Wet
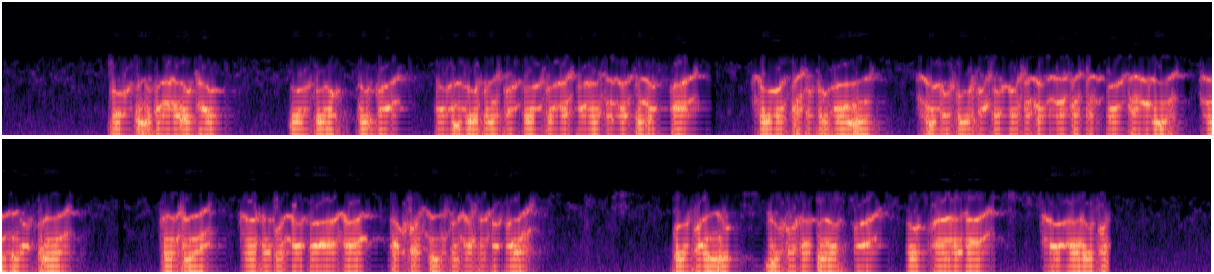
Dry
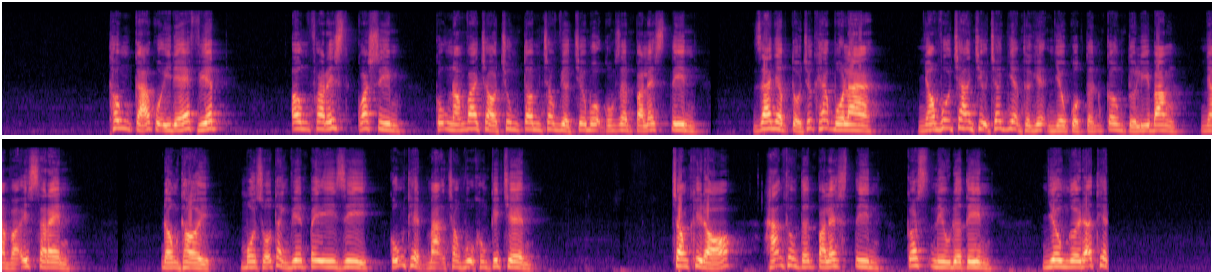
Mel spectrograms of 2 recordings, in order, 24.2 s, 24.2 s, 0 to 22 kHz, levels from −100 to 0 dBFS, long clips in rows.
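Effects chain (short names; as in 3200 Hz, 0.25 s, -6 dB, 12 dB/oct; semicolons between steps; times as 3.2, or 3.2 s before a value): spectrum mirrored in octaves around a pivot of 550 Hz; limiter -11.5 dBFS, peak gain reduction 8.5 dB; monotone LPC vocoder at 8 kHz 200 Hz; gain +4 dB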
